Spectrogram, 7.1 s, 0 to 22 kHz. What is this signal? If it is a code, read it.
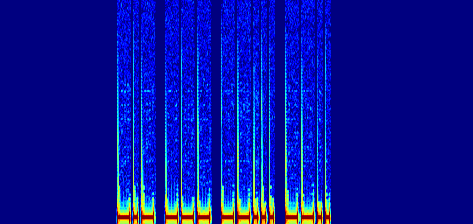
Morse code, heard as a keyed tone, about 20 wpm, 700 Hz. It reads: KO7Z
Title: USA Call Signs - 4 Characters - Repeated 2x - 20wpm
